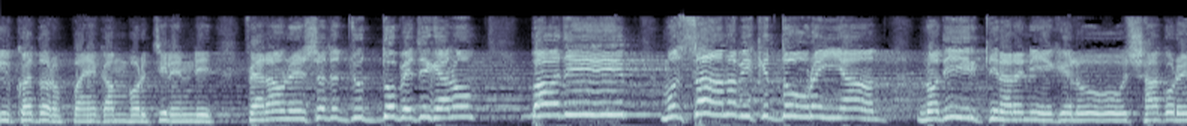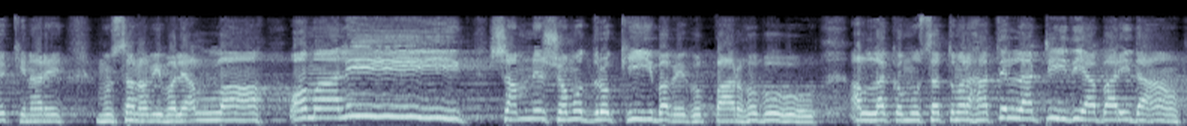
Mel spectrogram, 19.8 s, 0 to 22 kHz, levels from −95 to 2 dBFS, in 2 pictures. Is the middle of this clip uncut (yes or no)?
yes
